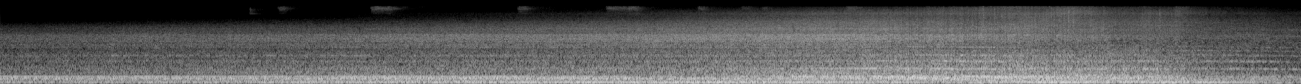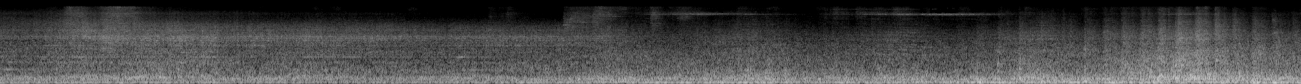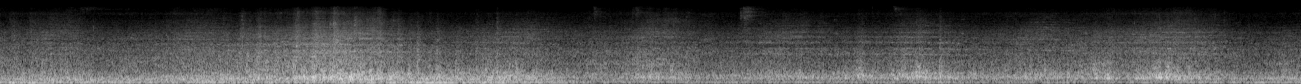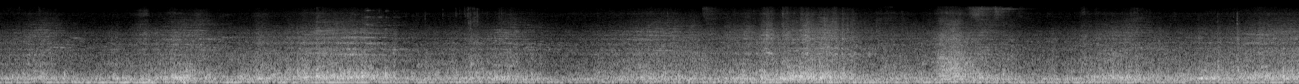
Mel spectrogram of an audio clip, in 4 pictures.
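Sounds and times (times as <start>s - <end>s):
train wheels clattering over rails: 18.6s - 52.0s.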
